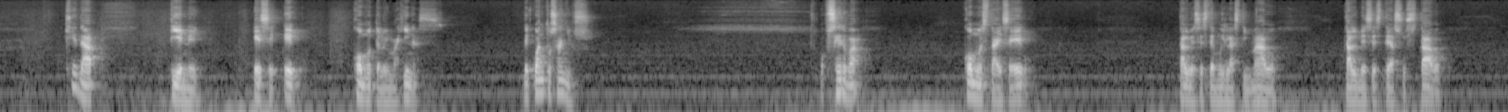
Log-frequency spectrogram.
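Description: An elderly man speaks calmly in short bursts with pauses, heard through a microphone on an online call.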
